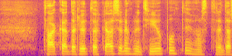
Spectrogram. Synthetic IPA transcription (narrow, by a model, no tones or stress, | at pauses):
t̪ʰaːkaɛt̪alʏːt̪avɛɾ̥kaðsɛɾaɛŋkʰvɛɾnɪnt̪ʰiːmapʰun̥t̪ɪfanst̪ʰɾejnt̪a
